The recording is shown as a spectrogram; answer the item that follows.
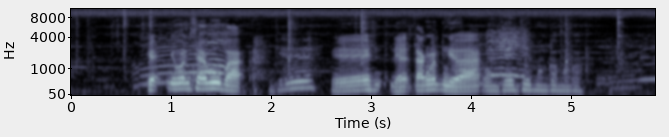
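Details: Kacang goats, small goats in a remote breeding pen, bleat repeatedly: tremulous, nasal, wavering calls that run almost continuously and overlap one another, with a man talking in the background.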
